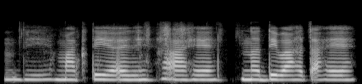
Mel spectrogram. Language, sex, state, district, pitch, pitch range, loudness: Marathi, female, Maharashtra, Dhule, 215 Hz, 215-220 Hz, -16 LUFS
